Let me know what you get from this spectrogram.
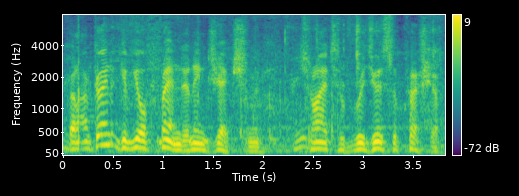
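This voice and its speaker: Stern male GP for radio drama, acted by a man: medium-pitched, very animated, educated wording, exasperated, faint background noise. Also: a little fast, natural voice. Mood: urgent, commanding. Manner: hesitant fillers between firm orders, formal wording. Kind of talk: naturalistic radio drama acting.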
